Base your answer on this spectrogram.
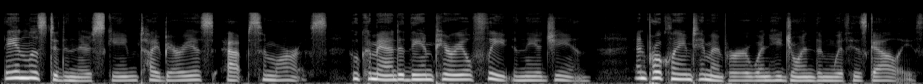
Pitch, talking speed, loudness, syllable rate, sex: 205 Hz, 170 wpm, -18 LUFS, 5.4 syllables/s, female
